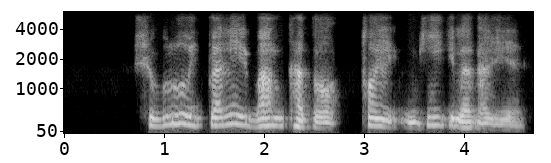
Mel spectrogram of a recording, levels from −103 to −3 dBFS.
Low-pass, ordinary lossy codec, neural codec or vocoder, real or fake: 5.4 kHz; Opus, 32 kbps; codec, 24 kHz, 1 kbps, SNAC; fake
